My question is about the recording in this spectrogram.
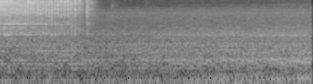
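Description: Metal spinning reel's crank being turned, its rotor and gears whirring with a high hiss, which stops with a click about a second in. A quieter low rumble of handling follows.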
